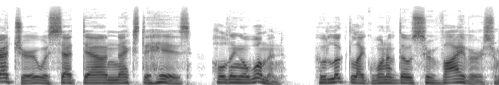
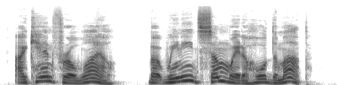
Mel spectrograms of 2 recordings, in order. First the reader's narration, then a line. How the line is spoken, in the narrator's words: Tina said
